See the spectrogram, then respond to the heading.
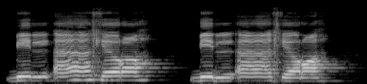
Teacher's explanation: حمزہ پر کھڑا زبر آیا ہے، اس کو ایک الف کی مقدار تک کھینچیں گے، اور تا کو وقف کی صورت میں ہا پر تبدیل کریں گے۔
